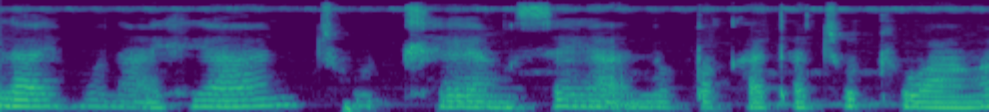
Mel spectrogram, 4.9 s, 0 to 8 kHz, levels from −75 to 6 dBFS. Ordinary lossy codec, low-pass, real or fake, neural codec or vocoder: none; 7.2 kHz; fake; vocoder, 24 kHz, 100 mel bands, Vocos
